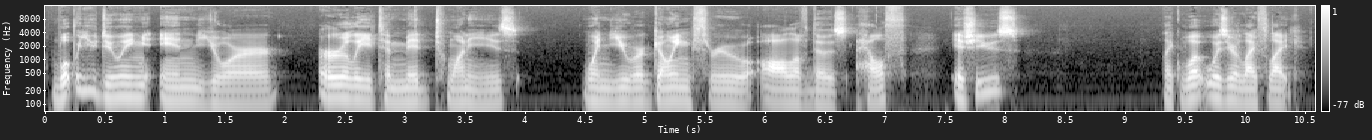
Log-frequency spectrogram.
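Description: A man's voice: mid-range voice, takes it slowly, warm tone, clean tone. A man hosting an interview, asking curious, attentive questions.

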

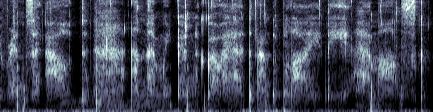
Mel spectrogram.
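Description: Slow, softly whispering woman in spa role-play. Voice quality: soft breathy whisper. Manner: gentle, soothing spa-attendant delivery. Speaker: hair and scalp spa therapist in role-play.

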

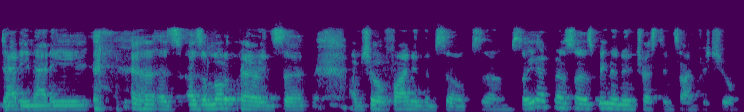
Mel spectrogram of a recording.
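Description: A man's voice: medium pitch, steady tone, normal speed, low-quality recording. A man in his thirties speaking as a podcast guest, easygoing, laughing often and using many fillers. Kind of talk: casual podcast interview.

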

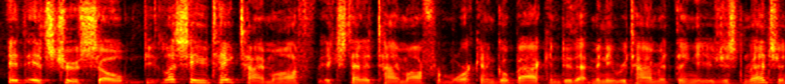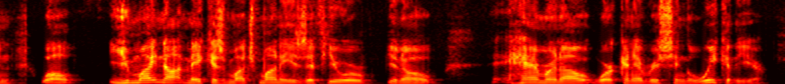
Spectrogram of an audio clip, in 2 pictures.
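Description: A man who works as a financial advisor discusses money and retirement on a call-in radio show, speaking quickly and energetically with many restarts and fillers. His mid-range voice is captured in a dry, clean studio recording.

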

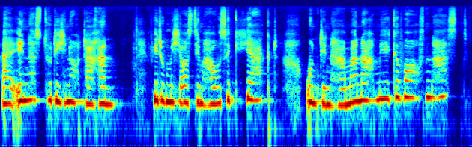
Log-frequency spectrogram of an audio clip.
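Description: A woman voicing a small, wise cricket in a storybook reading, with a thin, whispery high voice. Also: level tone, unhurried, darkish tone, husky. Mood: reproachful. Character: small wise cricket, stern but kind.

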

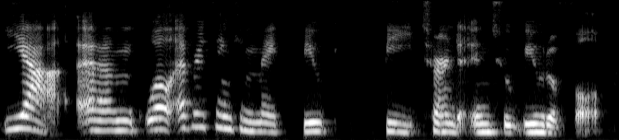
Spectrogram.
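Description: She's an artist guest from Iran, a native speaker of Persian, answering interview questions in a medium-pitched voice at a slightly slow pace. Her answers are hesitant, peppered with "um" and "like", and broken up by frequent laughter.

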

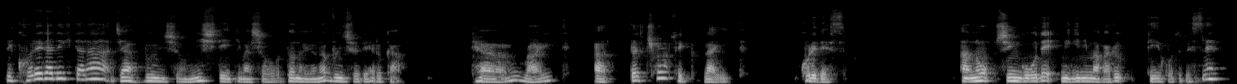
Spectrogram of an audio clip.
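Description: A middle-aged woman hosting a casual spoken lesson, chatting and slowly modelling English phrases for listeners to repeat. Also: low-pitched, animated, warm tone. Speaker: English pronunciation teacher and podcast host.

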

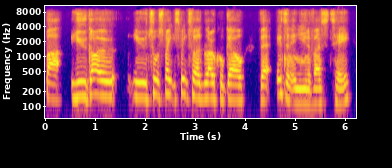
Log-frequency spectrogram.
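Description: Man, joking co-host, dry sound, a bit high. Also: steady tone, unhurried, darkish tone, no room sound. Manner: teasing, joking. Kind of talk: casual chat.

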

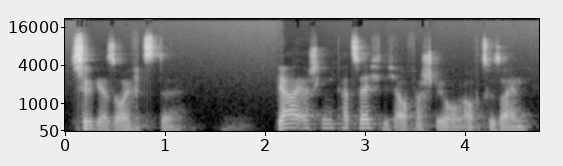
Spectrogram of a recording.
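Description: A man narrating an audiobook in a calm, expressive reading. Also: on the low side, a little slow. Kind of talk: scripted narration.

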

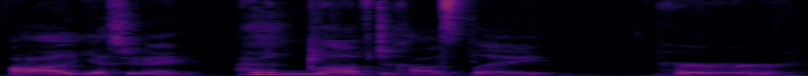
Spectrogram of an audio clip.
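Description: Casual woman in an echoey room. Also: lowish voice. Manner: halting, many fillers and restarts. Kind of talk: casual chat. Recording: roomy echo, faint noise.

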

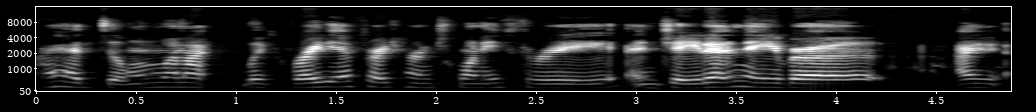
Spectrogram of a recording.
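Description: Bright-voiced South Jersey woman. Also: fairly low pitch, fairly quick, rough recording. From New Jersey. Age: 30s. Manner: animated, joking. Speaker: comedian, guest. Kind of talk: casual chat.

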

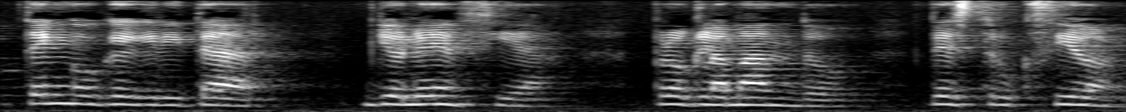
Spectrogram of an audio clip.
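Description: A woman serving as lay reader, reading scripture aloud at a measured, even pace. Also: medium pitch. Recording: echoey church.

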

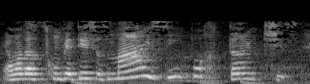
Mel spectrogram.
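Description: High-voiced woman teaching faith in an echoey room. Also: expressive, slow, fairly bright tone. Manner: repetitive, keeps addressing listeners as "gente"; earnest and emphatic. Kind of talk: conversational religious talk. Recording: echoey room, dull sound, faint music.

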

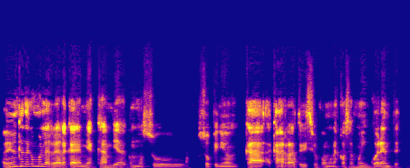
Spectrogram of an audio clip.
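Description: A man's voice: medium pitch, animated, fast talker, muffled recording. A Venezuelan man chats on a podcast in a loose, joking way. He rambles, restarts his sentences and laughs along with his co-hosts. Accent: Venezuelan Spanish. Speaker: podcast co-host. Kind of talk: casual podcast chat.

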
